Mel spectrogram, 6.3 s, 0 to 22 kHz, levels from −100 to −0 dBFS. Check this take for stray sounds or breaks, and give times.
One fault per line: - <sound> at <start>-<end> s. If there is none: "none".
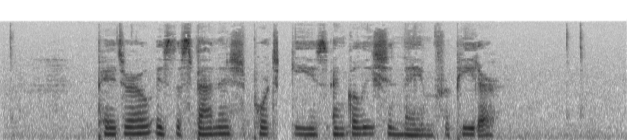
- dropout at 2.8-2.9 s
